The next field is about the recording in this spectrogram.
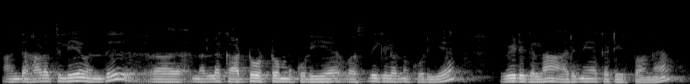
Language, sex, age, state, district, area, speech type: Tamil, male, 45-60, Tamil Nadu, Pudukkottai, rural, spontaneous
